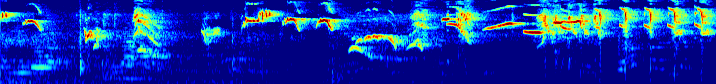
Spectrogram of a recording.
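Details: Loud, varied song of a pet oriental magpie-robin that lost sight in one eye to cataract as a youngster: high sweeping whistles, scratchy chirps and slurred glides, ending in a fast burst of sharp clicking notes.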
